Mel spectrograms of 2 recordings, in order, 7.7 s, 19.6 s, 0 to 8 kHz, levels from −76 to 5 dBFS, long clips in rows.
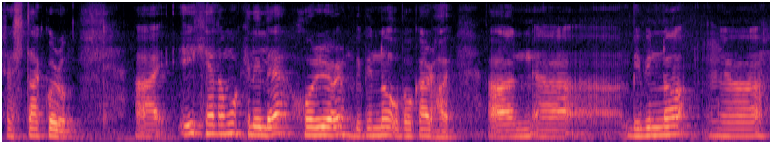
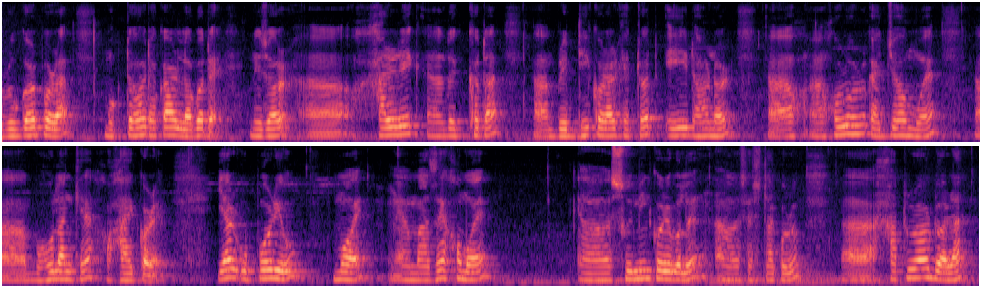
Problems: none marked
